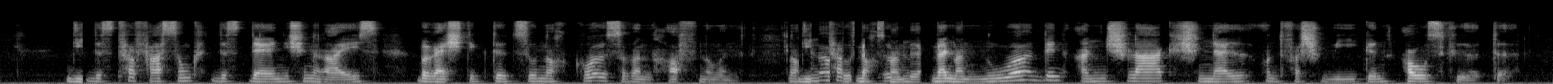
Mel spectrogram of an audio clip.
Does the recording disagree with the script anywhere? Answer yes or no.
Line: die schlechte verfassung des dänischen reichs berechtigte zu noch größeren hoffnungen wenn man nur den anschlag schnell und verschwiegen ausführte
yes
